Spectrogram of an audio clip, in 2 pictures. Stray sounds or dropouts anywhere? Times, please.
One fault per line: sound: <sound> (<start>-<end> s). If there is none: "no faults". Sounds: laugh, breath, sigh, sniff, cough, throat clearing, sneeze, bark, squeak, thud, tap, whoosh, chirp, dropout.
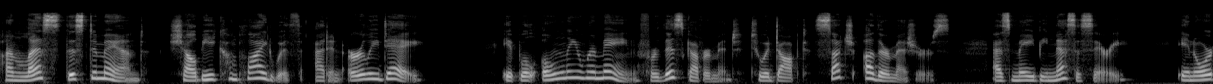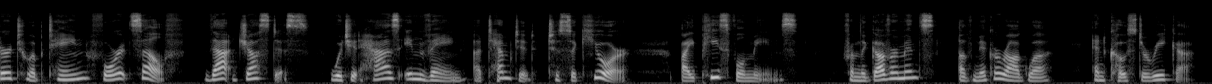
no faults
